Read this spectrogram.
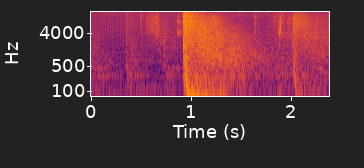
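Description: A heavy blow lands with a loud thump.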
